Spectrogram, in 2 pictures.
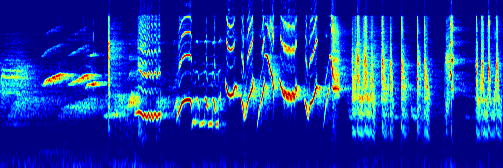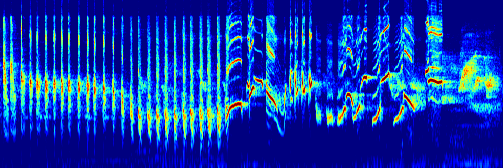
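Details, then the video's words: An excited, tail-flicking white-rumped shama sings a long, stream-like song of loud, rich whistles and sweeping notes, broken by a long, fast trill of rapidly repeated notes before the fluty phrases return. "Chòe lửa kéo dây suối dài"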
